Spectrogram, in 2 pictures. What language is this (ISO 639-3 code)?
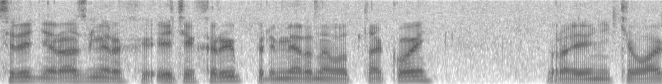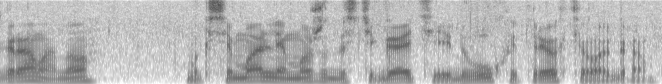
rus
